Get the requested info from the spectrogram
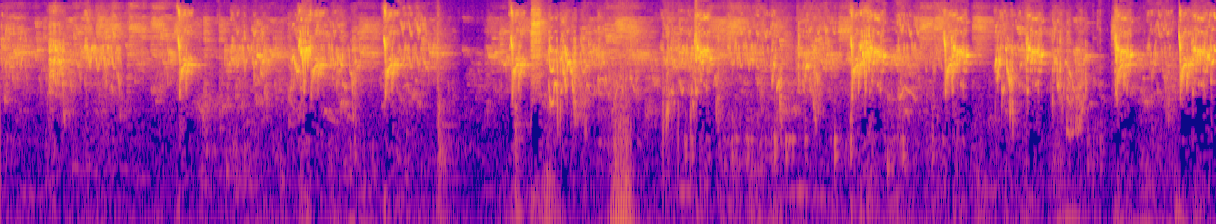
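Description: A cockatiel gives harsh, raspy squawks and chirps in bursts, high-pitched and continuous.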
